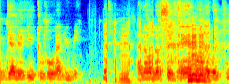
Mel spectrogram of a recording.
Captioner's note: laughter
